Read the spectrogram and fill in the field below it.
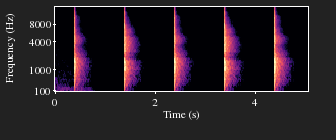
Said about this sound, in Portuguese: Para o ritmo acontecer, nós precisamos escolher uma pulsação, que é uma batida regular, como se fosse o coração do ritmo. Sabe quando você começa a bater o pé ou a mão na coxa de forma regular, constante, enquanto ouve uma música? Essa é a pulsação.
